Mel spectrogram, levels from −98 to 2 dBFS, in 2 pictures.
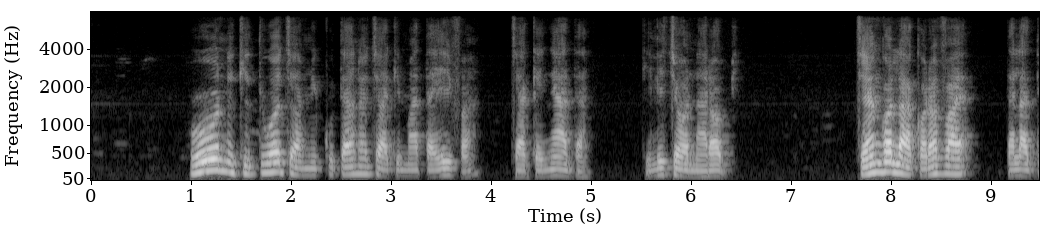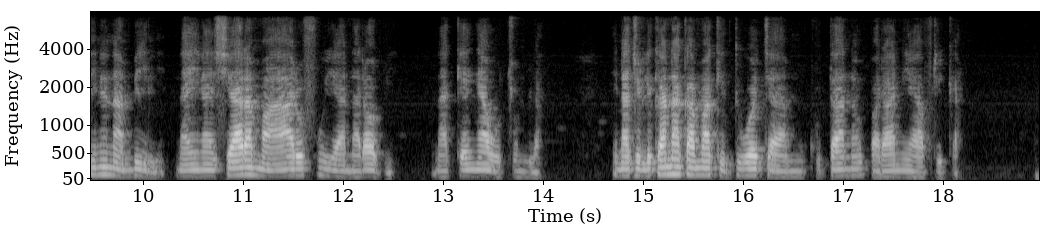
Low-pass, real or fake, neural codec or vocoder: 7.2 kHz; real; none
